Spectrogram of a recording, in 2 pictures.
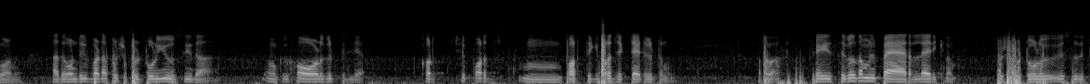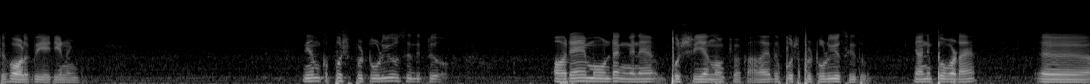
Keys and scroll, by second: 1.2-1.9 typing, 12.7 c, 15.8-16.5 typing.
